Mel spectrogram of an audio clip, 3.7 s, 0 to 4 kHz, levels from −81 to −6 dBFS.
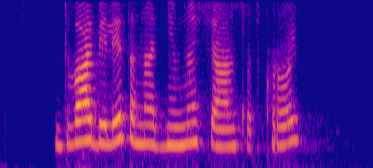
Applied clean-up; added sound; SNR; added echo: neural separator model SepFormer DNS4.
